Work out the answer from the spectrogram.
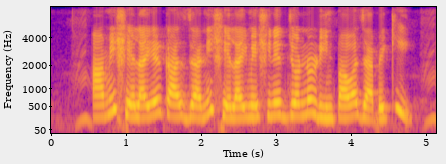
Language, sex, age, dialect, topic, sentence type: Bengali, female, 18-24, Northern/Varendri, banking, question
